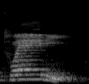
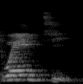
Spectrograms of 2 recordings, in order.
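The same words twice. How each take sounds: First: Twenty is said the American way. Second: Twenty is said in the plain textbook way. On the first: "c'est la prononciation américaine que j'ai utilisée ici" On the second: "vous avez appris twenty"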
